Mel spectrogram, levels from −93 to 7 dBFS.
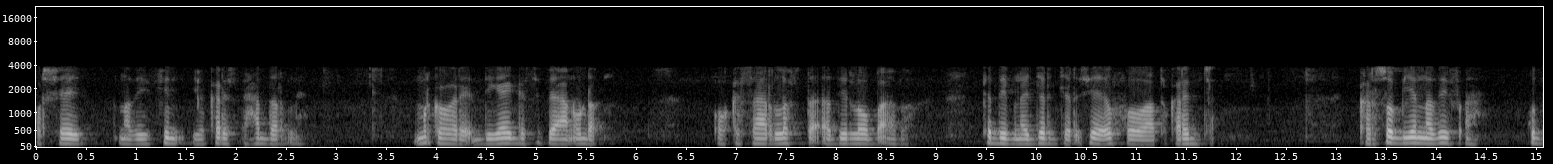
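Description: There are no technical faults to describe in this speech, which carries the narrow band of a telephone line with nothing above 3.8 kHz.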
